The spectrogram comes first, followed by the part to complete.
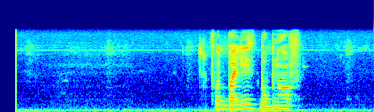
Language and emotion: Russian, neutral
